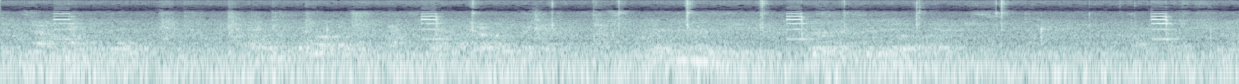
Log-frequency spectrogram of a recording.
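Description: Short electronic beeps, one about every two and a half seconds (four in all), each a single tone with a bright edge, over indistinct background chatter in the room.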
